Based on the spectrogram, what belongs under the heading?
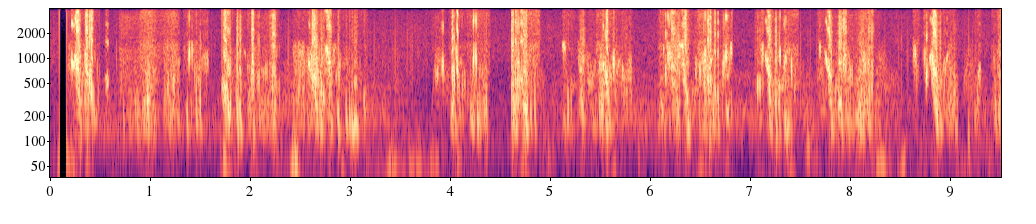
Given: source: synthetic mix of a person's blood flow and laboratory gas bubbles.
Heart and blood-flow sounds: Doppler ultrasound of blood flow; subclavian vein
0.19-0.51 s: bubbles
0.55-0.61 s: bubbles
0.69-1.60 s: bubbles
1.73-2.31 s: bubbles
2.43-3.19 s: bubbles
3.85-4.41 s: bubbles
4.62-4.91 s: bubbles
5.12-5.85 s: bubbles
6.08-6.83 s: bubbles
7.05-7.50 s: bubbles
7.68-8.33 s: bubbles
8.63-9.10 s: bubbles
9.24-9.33 s: bubbles
9.42-9.52 s: bubbles
From the record:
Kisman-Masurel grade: 343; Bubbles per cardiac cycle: rolling drumbeat, 9 or more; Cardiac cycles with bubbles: 100%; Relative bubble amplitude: loud (0.450 to 0.775); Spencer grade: 3 (all of the cardiac periods contain showers or single bubble signals, but not dominating or overriding the cardiac motion signals); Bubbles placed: anywhere in the cardiac cycle

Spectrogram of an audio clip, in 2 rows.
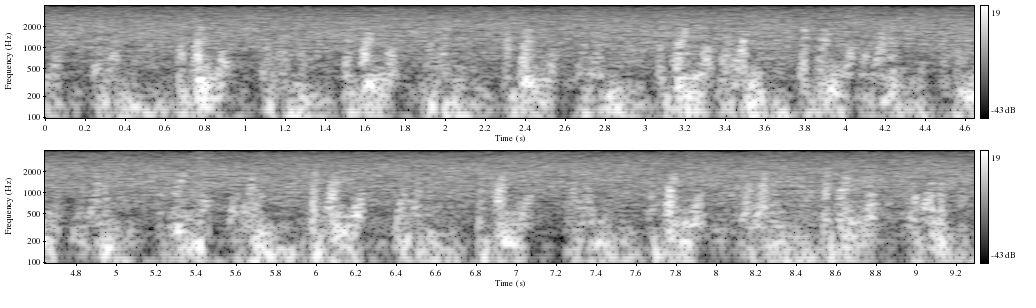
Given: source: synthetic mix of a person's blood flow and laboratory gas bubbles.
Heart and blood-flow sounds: Doppler ultrasound of blood flow; precordium
5.38-5.48 s: bubbles
5.67-5.77 s: bubbles
From the record:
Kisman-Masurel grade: 123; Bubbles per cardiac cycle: 1 to 2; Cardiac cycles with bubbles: 10 to 50%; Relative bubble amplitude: loud (0.450 to 0.775); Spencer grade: 2 (many but less than half of the cardiac periods contain bubble signals, singularly or in groups); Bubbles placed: anywhere in the cardiac cycle

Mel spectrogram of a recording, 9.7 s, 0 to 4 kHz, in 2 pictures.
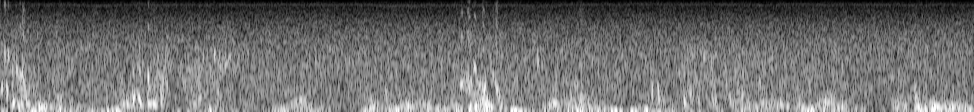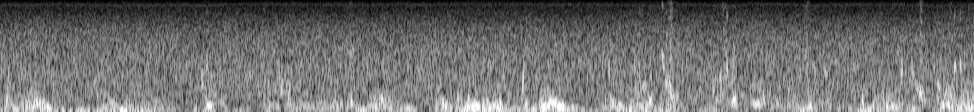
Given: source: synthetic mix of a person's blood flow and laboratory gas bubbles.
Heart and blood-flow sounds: Doppler ultrasound of blood flow; precordium
0.00-0.19 s: bubbles
0.28-0.34 s: bubbles
0.57-1.18 s: bubbles
2.27-2.62 s: bubbles
2.66-3.01 s: bubbles
3.22-3.33 s: bubbles
3.37-4.04 s: bubbles
5.85-6.00 s: bubbles
6.17-6.42 s: bubbles
6.49-6.68 s: bubbles
6.75-6.86 s: bubbles
7.25-7.45 s: bubbles
7.88-8.37 s: bubbles
8.42-8.74 s: bubbles
8.78-8.84 s: bubbles
8.88-9.04 s: bubbles
9.14-9.22 s: bubbles
9.29-9.75 s: bubbles
From the record:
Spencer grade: 3 (all of the cardiac periods contain showers or single bubble signals, but not dominating or overriding the cardiac motion signals); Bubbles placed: anywhere in the cardiac cycle

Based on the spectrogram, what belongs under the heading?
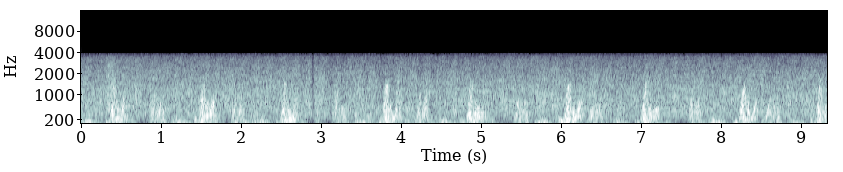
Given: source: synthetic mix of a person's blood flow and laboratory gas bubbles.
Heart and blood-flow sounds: Doppler ultrasound of blood flow; precordium
no bubbles
From the record:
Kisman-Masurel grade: 000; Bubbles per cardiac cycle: 0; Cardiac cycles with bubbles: 0%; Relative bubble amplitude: no bubbles discernible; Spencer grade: 0 (complete lack of bubble signals)

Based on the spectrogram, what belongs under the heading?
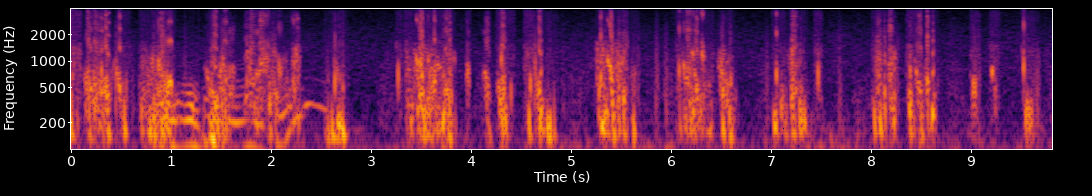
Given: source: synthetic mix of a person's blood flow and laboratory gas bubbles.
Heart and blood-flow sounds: Doppler ultrasound of blood flow; subclavian vein
0.00-0.60 s: bubbles
0.67-1.06 s: bubbles
1.33-1.65 s: bubbles
1.73-2.30 s: bubbles
2.53-2.78 s: bubbles
3.24-3.85 s: bubbles
3.94-4.00 s: bubbles
4.11-4.22 s: bubbles
4.25-4.44 s: bubbles
4.53-4.88 s: bubbles
5.23-5.68 s: bubbles
6.04-6.66 s: bubbles
7.00-7.40 s: bubbles
7.44-7.51 s: bubbles
8.00-8.26 s: bubbles
8.35-8.67 s: bubbles
8.99-9.09 s: bubbles
9.18-9.29 s: bubbles
9.48-9.65 s: bubbles
From the record:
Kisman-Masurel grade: 243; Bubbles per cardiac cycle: several, 3 to 8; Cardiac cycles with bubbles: 100%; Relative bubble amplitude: loud (0.450 to 0.775); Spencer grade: 3 (all of the cardiac periods contain showers or single bubble signals, but not dominating or overriding the cardiac motion signals); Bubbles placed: anywhere in the cardiac cycle

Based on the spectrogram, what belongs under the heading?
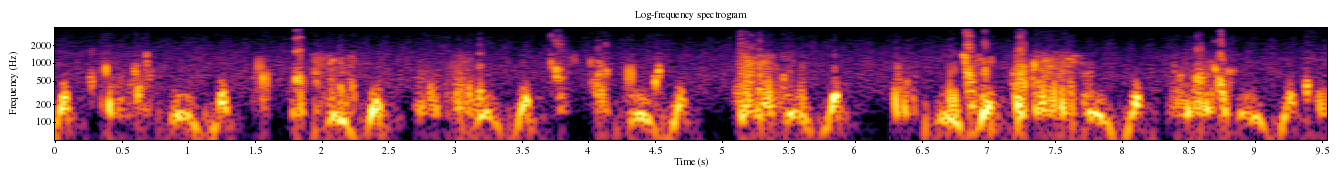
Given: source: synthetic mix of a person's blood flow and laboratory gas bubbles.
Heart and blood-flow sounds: Doppler ultrasound of blood flow; precordium
0.24-0.75 s: bubbles
1.48-1.62 s: bubbles
1.75-2.26 s: bubbles
2.69-3.27 s: bubbles
3.70-3.92 s: bubbles
4.00-4.18 s: bubbles
4.26-4.37 s: bubbles
4.46-4.58 s: bubbles
5.08-5.64 s: bubbles
6.26-6.48 s: bubbles
6.67-7.04 s: bubbles
7.16-7.79 s: bubbles
8.35-8.85 s: bubbles
9.35-9.55 s: bubbles
From the record:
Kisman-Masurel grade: 243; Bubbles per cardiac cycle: several, 3 to 8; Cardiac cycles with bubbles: 100%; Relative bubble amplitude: loud (0.450 to 0.775); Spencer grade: 3 (all of the cardiac periods contain showers or single bubble signals, but not dominating or overriding the cardiac motion signals); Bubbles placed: only in the low amplitude regions of the cardiac cycle

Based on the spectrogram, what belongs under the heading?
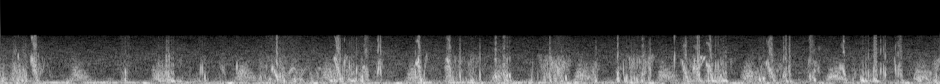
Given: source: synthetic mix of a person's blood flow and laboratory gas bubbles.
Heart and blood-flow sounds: Doppler ultrasound of blood flow; subclavian vein
0.00-0.54 s: bubbles
1.19-1.31 s: bubbles
1.49-1.85 s: bubbles
1.95-2.09 s: bubbles
2.19-2.26 s: bubbles
2.33-2.41 s: bubbles
2.56-3.23 s: bubbles
3.29-3.85 s: bubbles
4.11-4.28 s: bubbles
4.43-4.84 s: bubbles
4.92-5.14 s: bubbles
5.27-5.71 s: bubbles
5.90-6.01 s: bubbles
6.13-6.55 s: bubbles
6.71-7.32 s: bubbles
7.44-7.95 s: bubbles
8.06-8.21 s: bubbles
8.37-8.89 s: bubbles
8.93-9.05 s: bubbles
9.15-9.40 s: bubbles
From the record:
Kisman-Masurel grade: 343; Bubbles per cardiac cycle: rolling drumbeat, 9 or more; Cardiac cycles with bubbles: 100%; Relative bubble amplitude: loud (0.450 to 0.775); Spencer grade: 3 (all of the cardiac periods contain showers or single bubble signals, but not dominating or overriding the cardiac motion signals); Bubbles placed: anywhere in the cardiac cycle

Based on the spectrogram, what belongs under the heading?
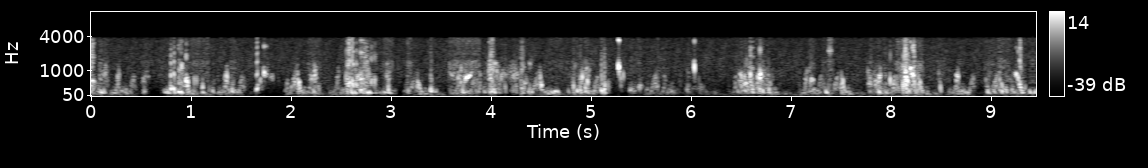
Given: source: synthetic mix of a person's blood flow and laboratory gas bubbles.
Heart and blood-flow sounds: Doppler ultrasound of blood flow; precordium
0.00-0.22 s: bubbles
0.54-0.63 s: bubbles
0.74-1.30 s: bubbles
1.42-1.50 s: bubbles
1.65-1.88 s: bubbles
2.19-2.35 s: bubbles
2.56-3.10 s: bubbles
3.19-3.26 s: bubbles
3.40-3.53 s: bubbles
3.61-4.48 s: bubbles
4.62-4.75 s: bubbles
4.78-5.57 s: bubbles
5.99-6.12 s: bubbles
6.47-6.87 s: bubbles
7.21-7.29 s: bubbles
7.35-7.48 s: bubbles
7.79-8.38 s: bubbles
8.49-8.58 s: bubbles
8.96-9.46 s: bubbles
From the record:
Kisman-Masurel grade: 333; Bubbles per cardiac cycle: rolling drumbeat, 9 or more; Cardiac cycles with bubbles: 50 to 99%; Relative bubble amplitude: loud (0.450 to 0.775); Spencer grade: 3 (all of the cardiac periods contain showers or single bubble signals, but not dominating or overriding the cardiac motion signals); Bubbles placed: only in the low amplitude regions of the cardiac cycle

